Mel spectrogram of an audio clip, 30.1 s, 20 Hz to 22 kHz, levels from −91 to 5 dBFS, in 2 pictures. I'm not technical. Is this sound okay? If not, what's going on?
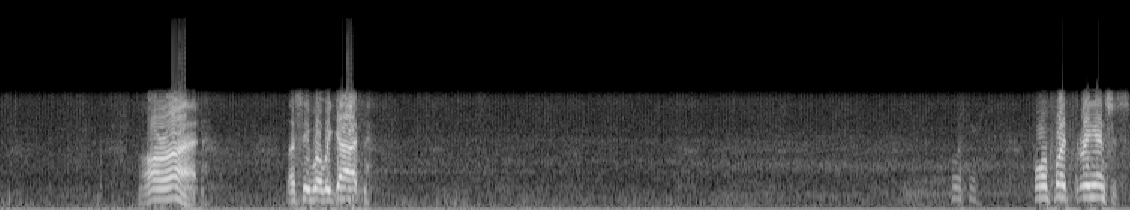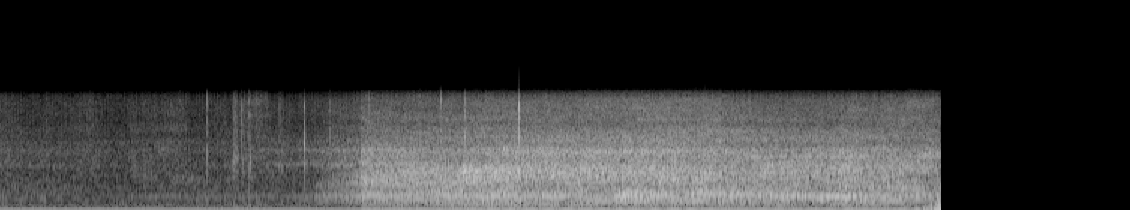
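No. At 27.62 seconds the sound cuts off abruptly and stays dead silent until the end of the clip, about two and a half seconds later. This is an audio dropout to silence: the gap has no background hiss or room sound at all, just silence. The likely cause is that the input was lost, through a device disconnecting, a failed connection or an accidental mute, while the recording kept running. Whatever sound came after that moment was never captured.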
